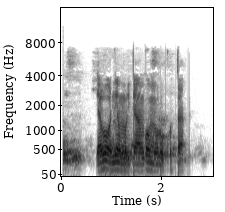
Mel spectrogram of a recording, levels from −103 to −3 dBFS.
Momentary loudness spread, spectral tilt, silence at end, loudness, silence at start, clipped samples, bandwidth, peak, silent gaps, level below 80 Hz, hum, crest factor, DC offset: 15 LU; -6.5 dB/octave; 0.55 s; -15 LUFS; 0.05 s; under 0.1%; 7.2 kHz; -2 dBFS; none; -56 dBFS; none; 14 dB; under 0.1%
